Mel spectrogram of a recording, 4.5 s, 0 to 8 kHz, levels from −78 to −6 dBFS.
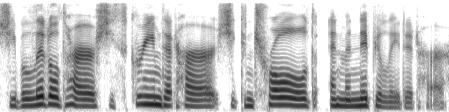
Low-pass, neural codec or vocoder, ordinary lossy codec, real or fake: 7.2 kHz; none; MP3, 64 kbps; real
